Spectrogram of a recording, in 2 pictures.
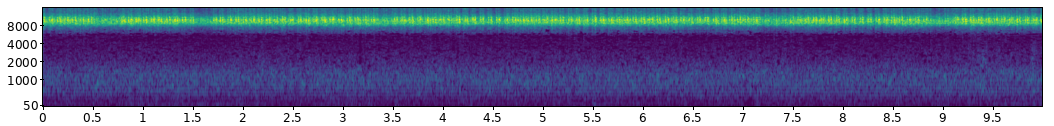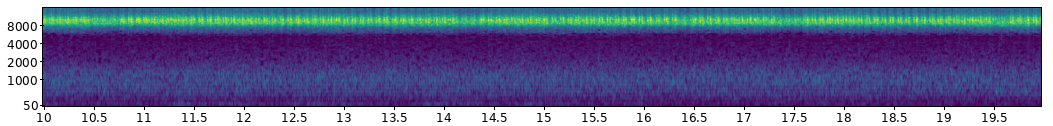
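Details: Crickets, males chirping by rubbing one wing's edge along a toothed vein on the other, keep up a dense, unbroken high-pitched shrill for the whole stretch, steady in loudness, with no other sounds.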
